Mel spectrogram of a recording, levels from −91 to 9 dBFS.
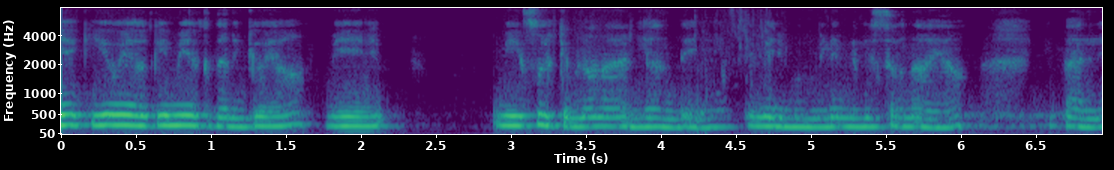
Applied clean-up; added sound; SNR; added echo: neural separator model SepFormer DNS4.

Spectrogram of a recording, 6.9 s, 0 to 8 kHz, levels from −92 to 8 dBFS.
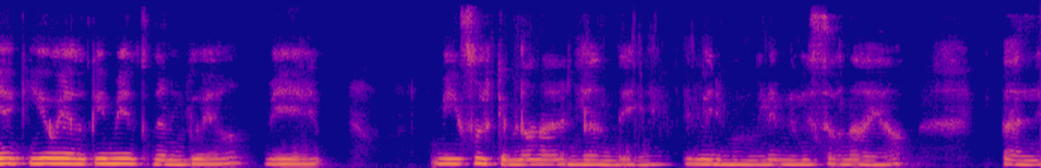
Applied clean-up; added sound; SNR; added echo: neural mask model DeepFilterNet 3.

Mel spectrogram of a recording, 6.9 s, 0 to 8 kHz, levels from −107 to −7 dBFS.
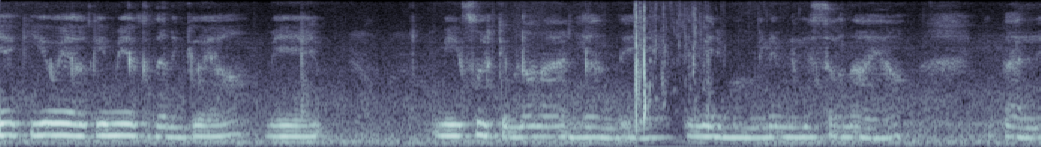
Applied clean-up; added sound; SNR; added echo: none; Splash, splatter; 11 dB; reverberation time 0.3 s.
